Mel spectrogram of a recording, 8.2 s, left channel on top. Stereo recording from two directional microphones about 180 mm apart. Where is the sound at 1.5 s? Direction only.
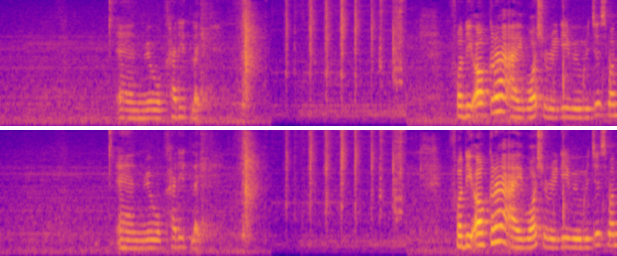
55° right (ahead or behind).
